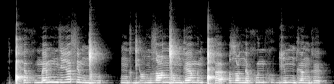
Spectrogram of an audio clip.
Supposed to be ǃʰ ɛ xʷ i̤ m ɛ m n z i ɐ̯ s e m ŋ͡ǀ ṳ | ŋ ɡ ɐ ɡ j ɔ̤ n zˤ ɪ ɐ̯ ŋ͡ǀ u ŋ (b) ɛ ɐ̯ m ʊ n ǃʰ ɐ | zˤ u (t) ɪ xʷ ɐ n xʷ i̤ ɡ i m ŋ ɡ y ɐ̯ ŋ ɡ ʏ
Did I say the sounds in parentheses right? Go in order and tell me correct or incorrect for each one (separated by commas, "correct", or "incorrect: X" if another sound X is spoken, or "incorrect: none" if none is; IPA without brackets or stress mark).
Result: incorrect: ɡ, incorrect: n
